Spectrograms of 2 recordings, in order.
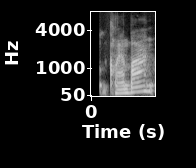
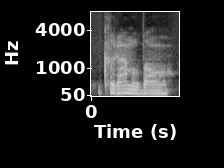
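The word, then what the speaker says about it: Clammbon: them out in their spare time but they spell that klambon or c-l-a-m-m-b-o-n oh like an actual clam so kuramubong comes from this old japanese story by miyazawa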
